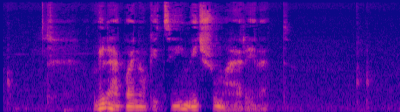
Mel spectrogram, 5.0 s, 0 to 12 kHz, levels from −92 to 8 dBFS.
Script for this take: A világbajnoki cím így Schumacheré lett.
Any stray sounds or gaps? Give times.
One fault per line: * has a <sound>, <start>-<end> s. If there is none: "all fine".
all fine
